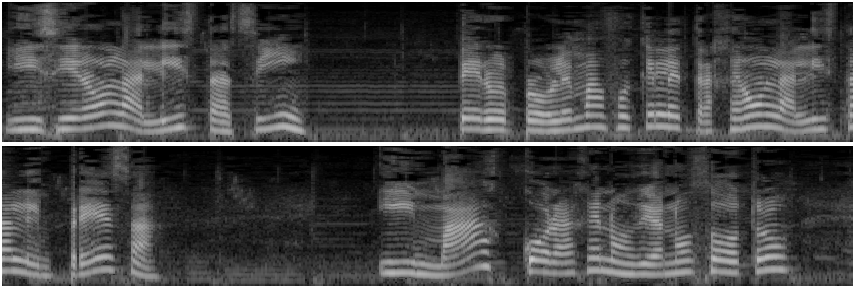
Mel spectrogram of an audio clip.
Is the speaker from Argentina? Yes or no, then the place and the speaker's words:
no; Santa Rosalía, Baja California Sur, Mexico; soy de Santa Rosalía, soy trabajadora calamarera.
